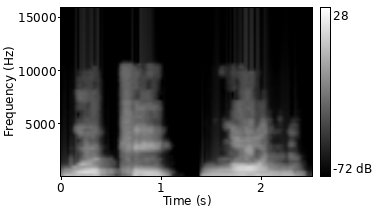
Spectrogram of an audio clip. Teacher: It's as if the on word begins with the ng. · Term: link it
